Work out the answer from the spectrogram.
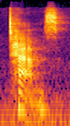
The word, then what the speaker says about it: Thames: The river's name has always been pronounced Thames.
